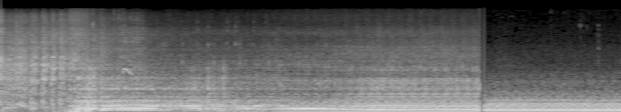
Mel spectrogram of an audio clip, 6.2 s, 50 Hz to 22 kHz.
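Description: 2006 Ford Mustang GT's 4.6-litre three-valve V8, running without catalytic converters, starting up: it catches at once, flares up in revs within the first second, then settles over the next couple of seconds into a steady idle. Very loud, heard from the driver's seat. It is the first start on a freshly flashed ECU tune, and it idles well.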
